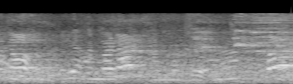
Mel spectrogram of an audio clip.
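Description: Several voices talking at once: background chatter.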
